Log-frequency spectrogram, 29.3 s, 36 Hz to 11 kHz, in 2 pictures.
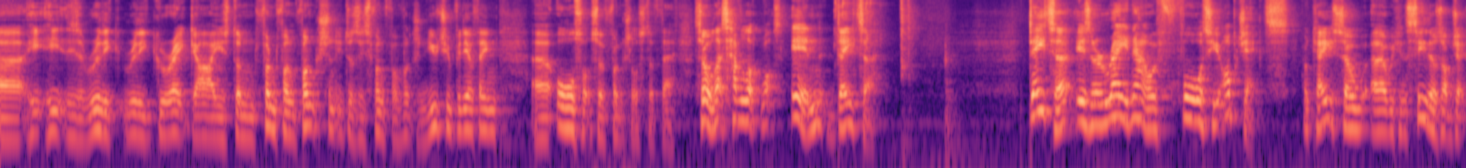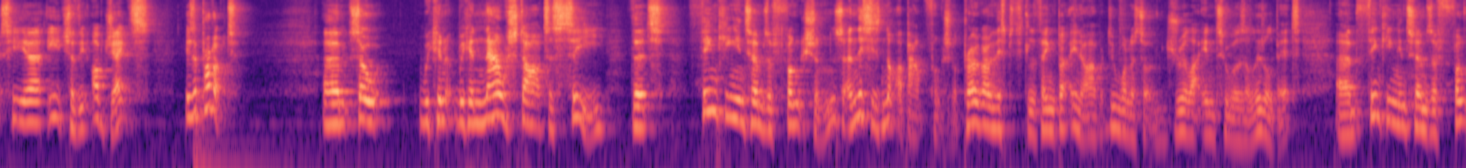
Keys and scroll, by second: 8.0-8.9 typing.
